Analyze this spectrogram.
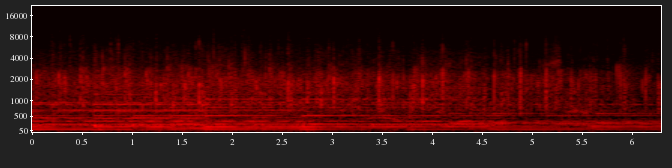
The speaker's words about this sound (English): Let's give the Lord a clap offering tonight.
